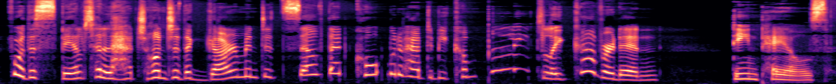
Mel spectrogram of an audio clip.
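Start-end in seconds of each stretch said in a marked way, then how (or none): 0.0-6.6 high crooning witch; sly old witch, pitched up. Acted. Witch continues explaining.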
